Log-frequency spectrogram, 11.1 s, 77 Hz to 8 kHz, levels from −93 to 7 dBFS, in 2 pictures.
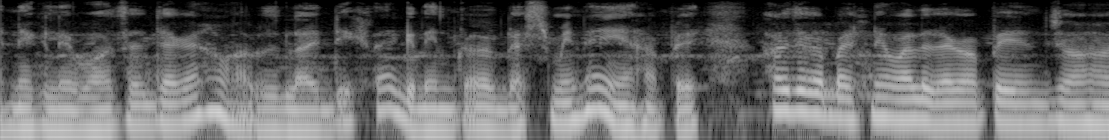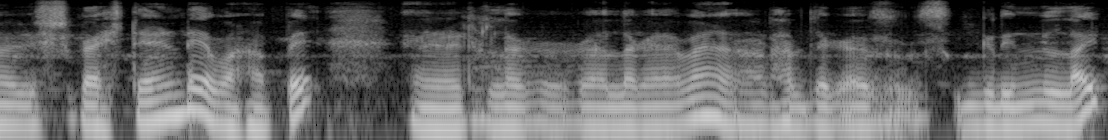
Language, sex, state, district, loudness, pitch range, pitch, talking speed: Hindi, male, Bihar, Madhepura, -24 LUFS, 115-140 Hz, 125 Hz, 245 wpm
